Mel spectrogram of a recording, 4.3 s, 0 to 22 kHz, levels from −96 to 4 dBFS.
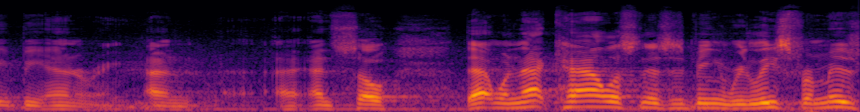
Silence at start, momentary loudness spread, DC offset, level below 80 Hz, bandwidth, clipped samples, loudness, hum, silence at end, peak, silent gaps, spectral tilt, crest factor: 0 s; 14 LU; under 0.1%; -60 dBFS; 14.5 kHz; under 0.1%; -27 LUFS; none; 0 s; -10 dBFS; none; -6 dB/octave; 18 dB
